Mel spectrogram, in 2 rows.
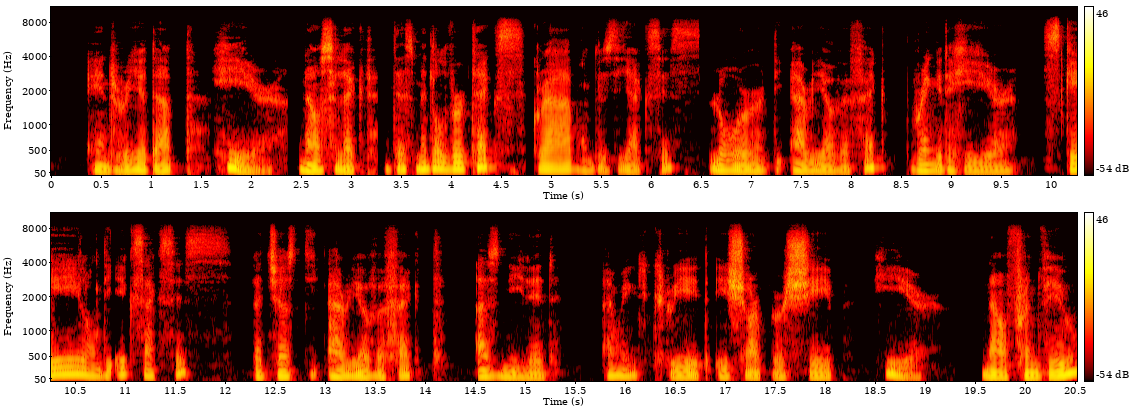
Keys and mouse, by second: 2.3 middle click, 3.3 right click, 4.8 g, 10.0 s, 19.9 shift+middle click.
